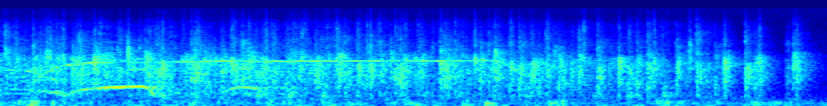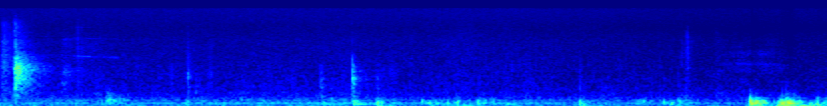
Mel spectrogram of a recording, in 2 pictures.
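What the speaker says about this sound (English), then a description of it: "please give a big warm round of applause to our visiting poet from Arizona, Shawnte Orion." An audience at a poetry reading applauds a visiting poet from Arizona, a full burst of clapping and a few cheers that thins out after about six seconds into scattered claps and room noise.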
